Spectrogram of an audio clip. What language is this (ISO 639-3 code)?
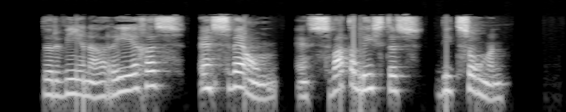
fry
